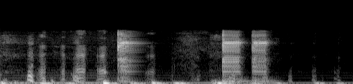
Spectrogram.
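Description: Two harsh, flat buzzer blasts, each about half a second long and separated by a short gap, cut loudly over faint murmuring voices.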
